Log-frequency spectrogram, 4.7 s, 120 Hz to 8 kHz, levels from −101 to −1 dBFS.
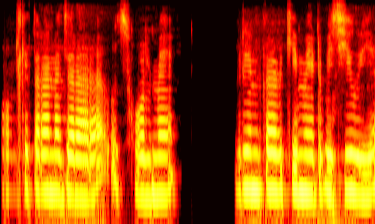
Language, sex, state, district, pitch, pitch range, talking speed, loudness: Hindi, female, Bihar, East Champaran, 220 Hz, 210-225 Hz, 215 wpm, -22 LUFS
